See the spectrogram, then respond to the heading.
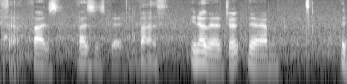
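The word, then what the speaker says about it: PhuZ: based that's F right how do you pronounce fuzz F call it fuzz yeah what does it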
